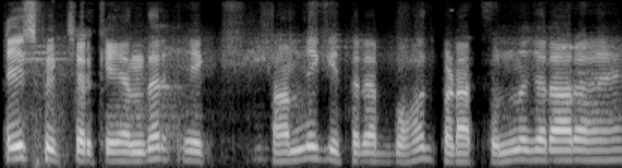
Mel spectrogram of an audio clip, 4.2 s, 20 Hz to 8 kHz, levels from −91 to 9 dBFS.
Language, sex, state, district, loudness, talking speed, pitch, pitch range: Hindi, male, Chandigarh, Chandigarh, -18 LUFS, 200 wpm, 170 Hz, 155-180 Hz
